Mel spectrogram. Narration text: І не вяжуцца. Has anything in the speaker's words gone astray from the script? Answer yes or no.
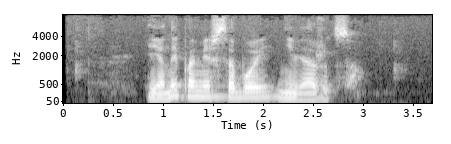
yes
